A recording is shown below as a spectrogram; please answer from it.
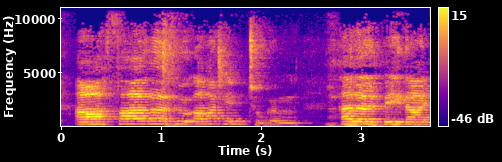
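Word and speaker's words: Tugun: We live in Tugum, which rhymes with Blugum, which is BLGM if you try to say it.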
